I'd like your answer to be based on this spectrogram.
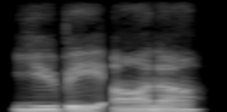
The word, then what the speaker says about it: Ljubljana: Ljubljana, Serbo-Croatian pronunciation, Ljubljana, Cyrillic, was the third and last Belgrade-class destroyer built for the Royal Yugoslav Navy.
